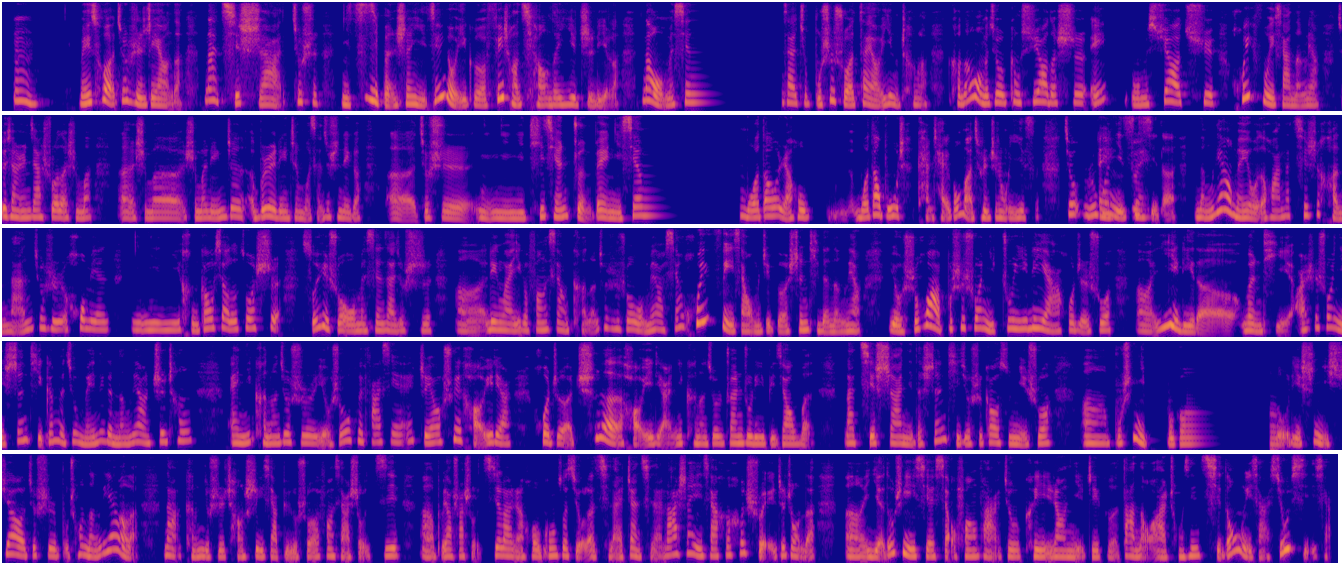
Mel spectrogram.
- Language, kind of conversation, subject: Chinese, advice, 你因精力不足而无法长时间保持专注的情况是怎样的？
- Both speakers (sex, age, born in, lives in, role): female, 30-34, China, Germany, advisor; female, 40-44, China, France, user
- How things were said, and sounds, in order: other background noise; distorted speech; tapping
